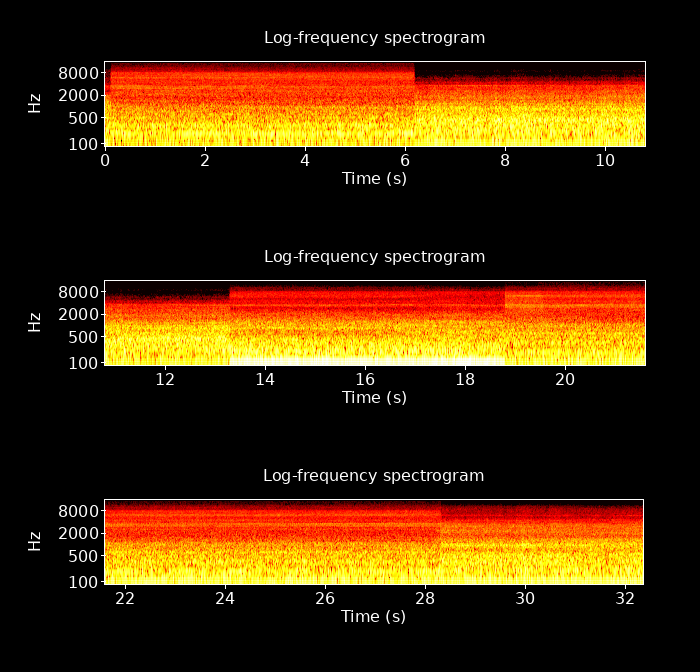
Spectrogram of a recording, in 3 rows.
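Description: Steady drone of the HC-130J's four turboprop engines and propellers heard inside the cockpit, with a strong low hum from the propellers. The tone and loudness shift abruptly a few times.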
